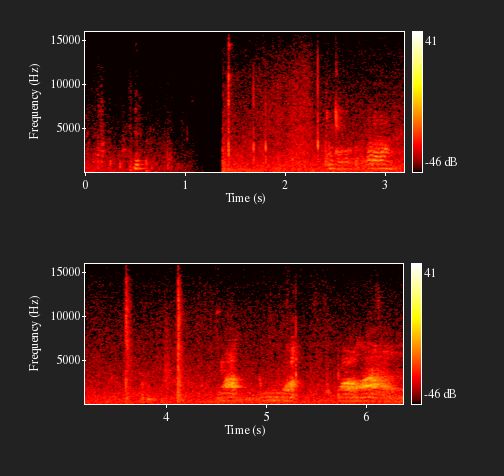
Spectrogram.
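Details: Funny noises from a domestic cat: after a brief silence, several short, high chirping meows follow one another, with a few clicks heard indoors.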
